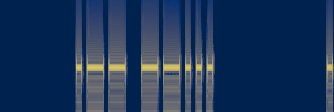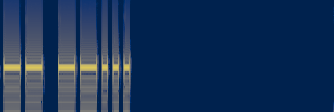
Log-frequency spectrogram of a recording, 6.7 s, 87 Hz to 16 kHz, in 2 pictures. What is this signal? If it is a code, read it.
Morse code, heard as a keyed tone, about 22 wpm, 700 Hz. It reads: W7 W7
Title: USA Call Sign Prefixes - Repeated 2x - 22wpm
